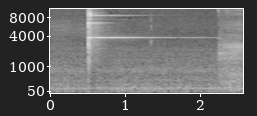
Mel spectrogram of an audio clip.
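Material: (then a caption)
Metal. A coin is pinged once with a Pocket Pinger and stack stick tool in a ping test meant to tell a precious metal coin from a common metal counterfeit. It gives a sharp strike followed by a clear, high, tuning-fork-like ring near 3.8 kHz that fades slowly over about two seconds. A soft, broad hiss enters near the end.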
